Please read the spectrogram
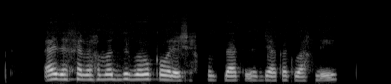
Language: Pashto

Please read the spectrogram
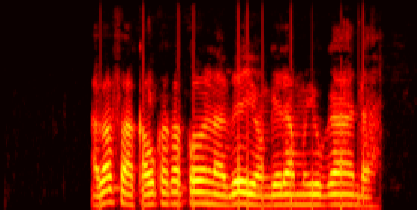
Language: Ganda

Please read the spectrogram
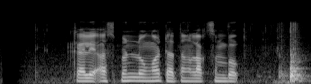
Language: Javanese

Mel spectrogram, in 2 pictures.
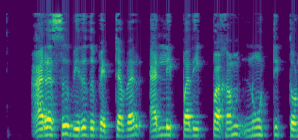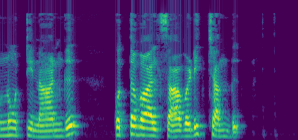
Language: Tamil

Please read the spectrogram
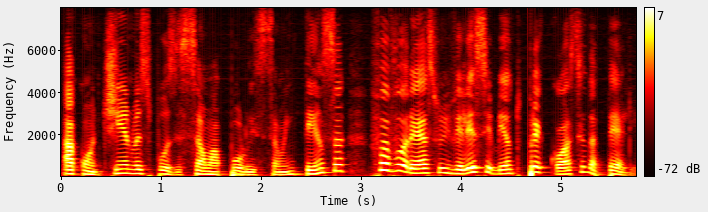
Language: Portuguese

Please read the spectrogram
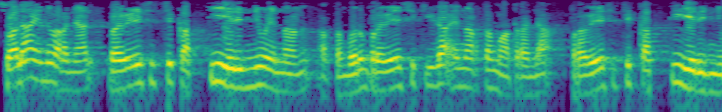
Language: Malayalam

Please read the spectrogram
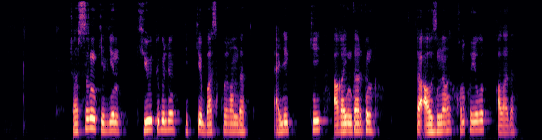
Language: Kazakh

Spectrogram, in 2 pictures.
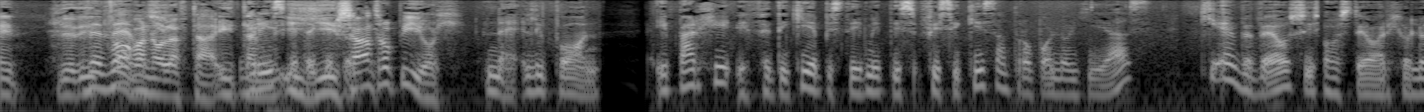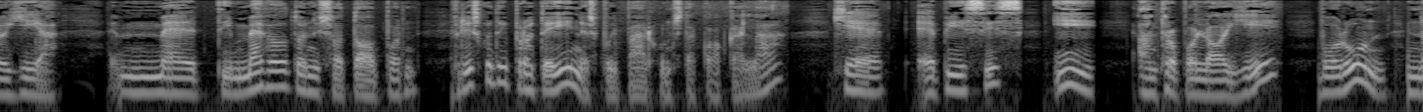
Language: Greek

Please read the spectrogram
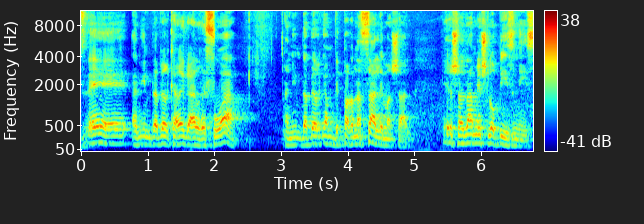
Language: Hebrew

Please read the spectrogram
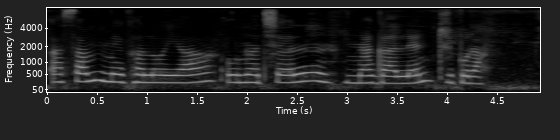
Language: Bodo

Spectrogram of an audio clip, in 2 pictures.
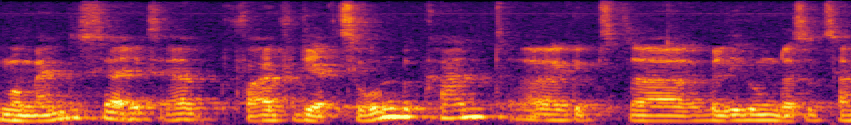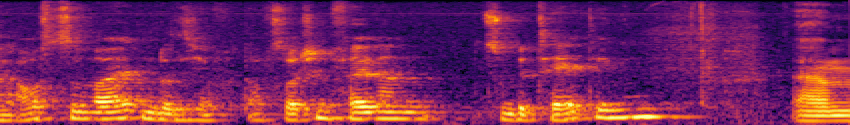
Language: German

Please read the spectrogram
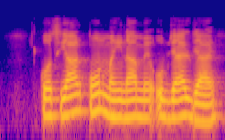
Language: Maithili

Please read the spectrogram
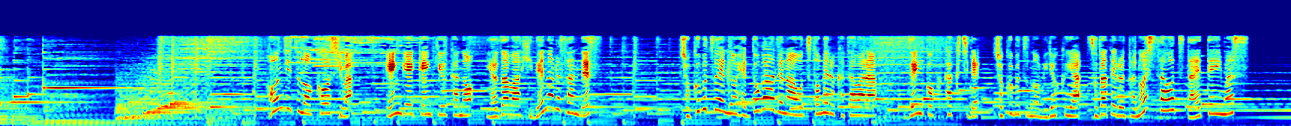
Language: Japanese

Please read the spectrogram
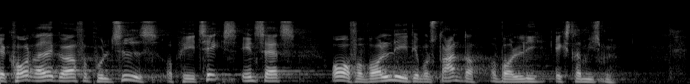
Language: Danish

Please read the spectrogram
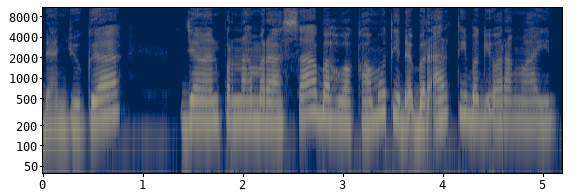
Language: Indonesian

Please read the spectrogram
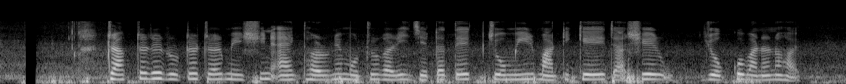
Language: Bangla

